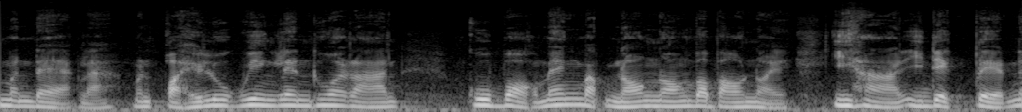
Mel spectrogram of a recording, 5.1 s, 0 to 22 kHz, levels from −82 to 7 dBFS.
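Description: A short speech recording with no technical faults to report. Nothing in it calls for a time, a value or a cause.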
